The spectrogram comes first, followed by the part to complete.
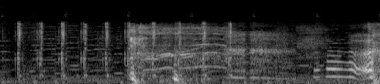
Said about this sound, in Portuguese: Tic-tac, tic-tac, tic-tac, tic-tac.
